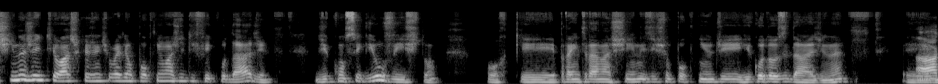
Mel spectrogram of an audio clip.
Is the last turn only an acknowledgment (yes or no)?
no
